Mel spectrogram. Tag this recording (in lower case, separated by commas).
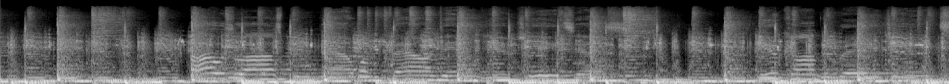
music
